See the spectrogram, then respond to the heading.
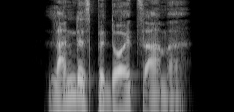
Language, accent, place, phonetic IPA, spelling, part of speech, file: German, Germany, Berlin, [ˈlandəsbəˌdɔɪ̯tzaːmə], landesbedeutsame, adjective, De-landesbedeutsame.ogg
- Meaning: inflection of landesbedeutsam: 1. strong/mixed nominative/accusative feminine singular 2. strong nominative/accusative plural 3. weak nominative all-gender singular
